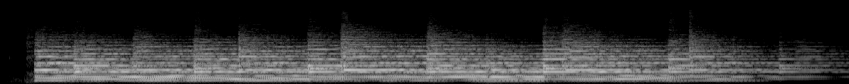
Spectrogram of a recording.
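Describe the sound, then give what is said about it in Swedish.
Church bells ring in a continuous peal of many overlapping metallic strikes, rich and resonant, with long ringing tails that gradually fade toward the end. “Jag gillar ljudet av klockor.”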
